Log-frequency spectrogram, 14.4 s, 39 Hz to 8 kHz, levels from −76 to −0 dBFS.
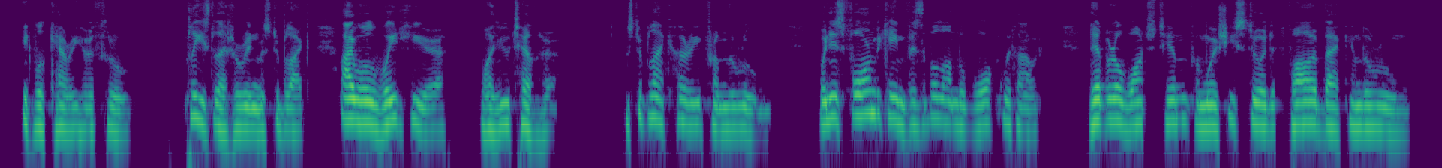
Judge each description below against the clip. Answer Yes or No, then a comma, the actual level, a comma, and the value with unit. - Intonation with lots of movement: No, average, 3.5 semitones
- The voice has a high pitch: No, medium, 145 Hz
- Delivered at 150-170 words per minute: No, average, 190 wpm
